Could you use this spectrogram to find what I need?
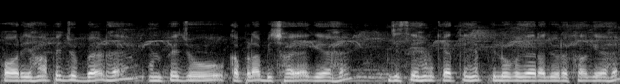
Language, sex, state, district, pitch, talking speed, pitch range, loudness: Hindi, male, Chandigarh, Chandigarh, 180 Hz, 210 wpm, 175-185 Hz, -14 LUFS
